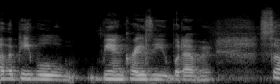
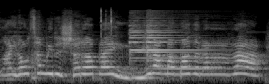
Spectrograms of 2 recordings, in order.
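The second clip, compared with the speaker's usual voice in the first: much higher mock angry comeback; student arguing back at the teacher, much higher; retold yelling back; 10 semitones higher than usual. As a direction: pitch it way up, furious and defiant. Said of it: "I started getting real loud".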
